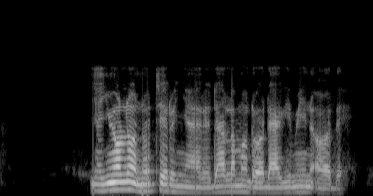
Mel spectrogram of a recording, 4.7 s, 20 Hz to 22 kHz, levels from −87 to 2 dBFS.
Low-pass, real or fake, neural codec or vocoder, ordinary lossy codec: 5.4 kHz; real; none; Opus, 32 kbps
